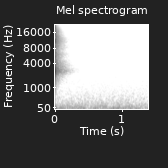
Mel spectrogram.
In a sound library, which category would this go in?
Sound effects > Other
